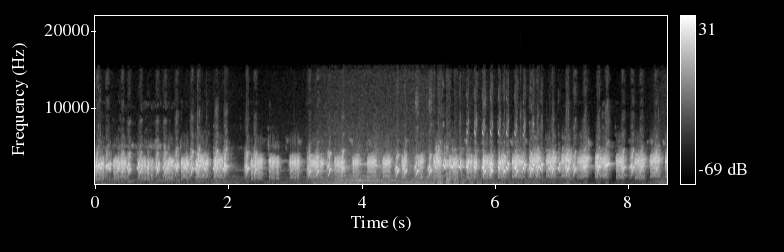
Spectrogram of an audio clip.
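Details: Three-in-one lure of masked laughingthrush (trao trảo) used for trapping: bursts of harsh chattering broken by short silences early on, then a denser, faster run of scratchy, rapidly repeated squawks.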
